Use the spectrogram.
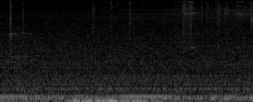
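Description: Keys jangle close and clearly in The Walking Dead video game, a bright metallic rattle over a low steady background hum, with no talking.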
